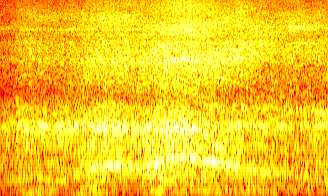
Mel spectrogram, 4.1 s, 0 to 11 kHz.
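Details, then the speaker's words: Mercedes W211 E350 with M272 V6, about 50k miles, revving: note rises smoothly and falls back evenly with little vibration, no knocks or rattles; healthy engine, balance shaft concern noted for this engine type. "And as you can see, there's no vibration from the engine even when I accelerate."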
